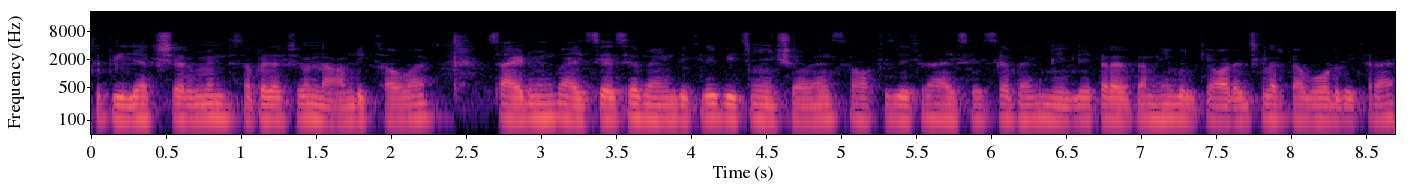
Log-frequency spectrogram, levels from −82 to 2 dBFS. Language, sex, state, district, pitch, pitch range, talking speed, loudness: Hindi, male, Andhra Pradesh, Anantapur, 105 Hz, 105-110 Hz, 285 wpm, -33 LUFS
